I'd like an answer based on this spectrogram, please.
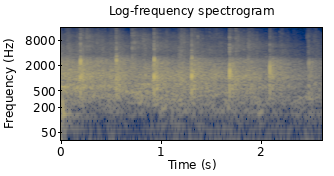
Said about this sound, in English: Thank you. Awesome job, guys. Let's give them all another big round of applause. Good job.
